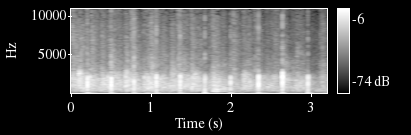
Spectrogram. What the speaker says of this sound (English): So I think we ought to give a big clap for Dr. Tom.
